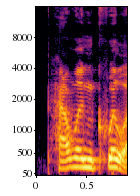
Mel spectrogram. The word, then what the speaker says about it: palanquin: kudamon website called it a spring with a palanquin ah I hope I pronounced that correctly that's how that's what they called the locking mechanism spring and pallet Pelin palanquin ah there we go but it's pretty interesting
